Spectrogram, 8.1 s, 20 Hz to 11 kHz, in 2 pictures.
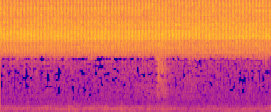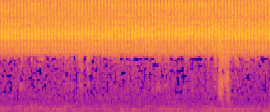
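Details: Grasshopper in grass, 18 August 2017, producing an unbroken shrill buzzing trill that pulses evenly about four times a second, with a couple of faint clicks in the background.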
